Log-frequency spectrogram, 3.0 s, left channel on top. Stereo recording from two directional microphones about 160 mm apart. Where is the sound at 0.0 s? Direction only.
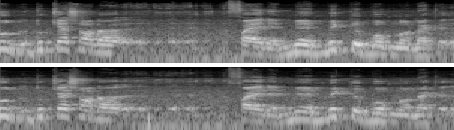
20° left (ahead or behind).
